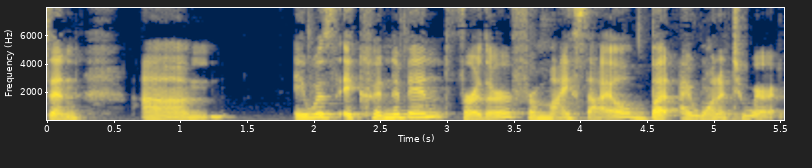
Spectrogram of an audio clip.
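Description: A woman in her late thirties from Romania, a personal stylist speaking as a podcast guest, telling her story in an open, reflective way. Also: mid-range voice. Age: 30s. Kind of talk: casual interview chat.

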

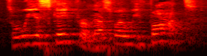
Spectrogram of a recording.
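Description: Before a live audience, a man gives an impassioned political talk, firing off rhetorical questions and building to emphatic peaks. His voice is high-pitched, fairly quick and a little mellow. The recording comes from a roomy hall with a distant mic and faint ambience.

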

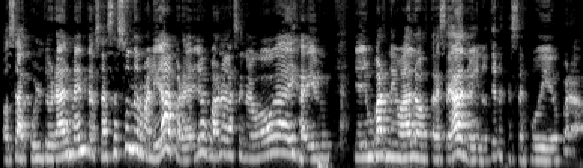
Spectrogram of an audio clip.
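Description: A woman's voice: fairly high pitch, fairly quick, hardly any pauses, pushed and bright, slight background noise. A woman in her thirties, chatting animatedly about a film as a podcast co-host, with lots of fillers. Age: 30s. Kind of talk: casual film review chat. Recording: echoey room.

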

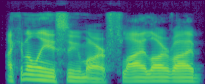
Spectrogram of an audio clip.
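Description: A man's voice: on the low side, a little fast, clear, resonant tone, no echo. A man co-hosting a podcast, chatting casually and telling rambling stories with frequent laughs. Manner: rambling storyteller, laughs often. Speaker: podcast co-host. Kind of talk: casual chat. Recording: dull, lo-fi sound.

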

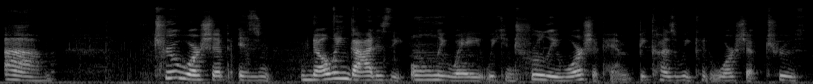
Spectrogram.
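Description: A young adult woman talking about her faith with earnest feeling, her voice husky and a little breathy. She speaks in a casual, heartfelt way, like she is chatting with a close friend. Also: medium pitch, unhurried. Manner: earnest, emotional, tearful at moments. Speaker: co-host.

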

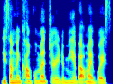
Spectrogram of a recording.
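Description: A woman's voice: deep voice, monotone, quick pace, fairly bright tone, no room sound, studio quality. A woman hosting a casual podcast interview in a supportive, complimentary, conversational manner.

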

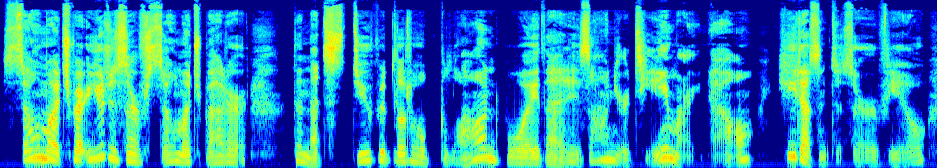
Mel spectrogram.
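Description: A woman voicing a disembodied tempting voice that whispers in a hushed, insinuating way. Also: low voice, lively intonation, measured pace, creaky, husky, voice pushed down, exaggerated voice.

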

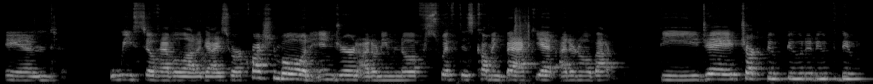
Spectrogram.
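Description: A woman's voice: mid-range voice, steady tone, fairly quick, a bit bright, a little hiss or hum. A woman co-hosting a sports podcast, chatting about her picks in an upbeat, casual way. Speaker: podcast co-host. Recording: echoey room.

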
